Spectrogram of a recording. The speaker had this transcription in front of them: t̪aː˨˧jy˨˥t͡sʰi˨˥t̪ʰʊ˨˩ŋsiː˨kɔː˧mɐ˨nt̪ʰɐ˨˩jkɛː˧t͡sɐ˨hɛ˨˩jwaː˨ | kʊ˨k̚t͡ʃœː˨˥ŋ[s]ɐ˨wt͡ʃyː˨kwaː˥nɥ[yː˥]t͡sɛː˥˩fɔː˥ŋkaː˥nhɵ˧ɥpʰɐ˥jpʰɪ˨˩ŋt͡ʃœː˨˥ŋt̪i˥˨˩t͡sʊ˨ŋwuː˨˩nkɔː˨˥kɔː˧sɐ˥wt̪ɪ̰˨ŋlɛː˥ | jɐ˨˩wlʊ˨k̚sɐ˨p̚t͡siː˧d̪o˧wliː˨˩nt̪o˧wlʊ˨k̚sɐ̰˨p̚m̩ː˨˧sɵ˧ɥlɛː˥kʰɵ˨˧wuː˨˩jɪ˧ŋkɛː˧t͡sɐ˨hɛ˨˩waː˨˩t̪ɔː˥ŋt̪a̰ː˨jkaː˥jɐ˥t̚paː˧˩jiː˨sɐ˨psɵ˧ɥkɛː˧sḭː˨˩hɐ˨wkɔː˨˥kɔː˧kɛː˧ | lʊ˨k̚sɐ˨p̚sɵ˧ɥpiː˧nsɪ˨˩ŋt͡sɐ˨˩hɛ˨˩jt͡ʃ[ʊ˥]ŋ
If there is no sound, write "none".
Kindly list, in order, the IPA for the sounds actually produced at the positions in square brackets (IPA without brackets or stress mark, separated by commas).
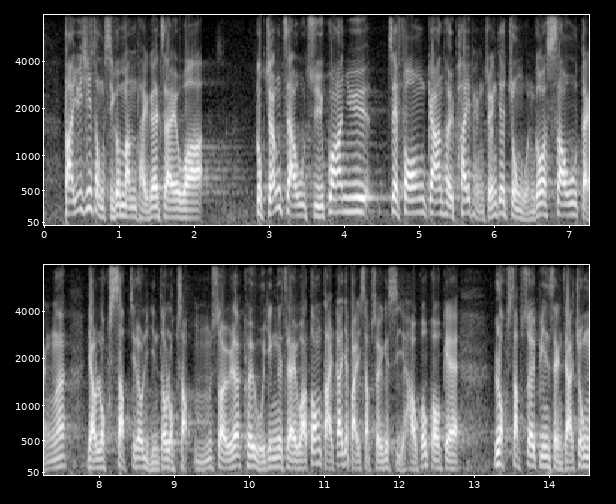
t͡s, yː˥, ʊ˥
